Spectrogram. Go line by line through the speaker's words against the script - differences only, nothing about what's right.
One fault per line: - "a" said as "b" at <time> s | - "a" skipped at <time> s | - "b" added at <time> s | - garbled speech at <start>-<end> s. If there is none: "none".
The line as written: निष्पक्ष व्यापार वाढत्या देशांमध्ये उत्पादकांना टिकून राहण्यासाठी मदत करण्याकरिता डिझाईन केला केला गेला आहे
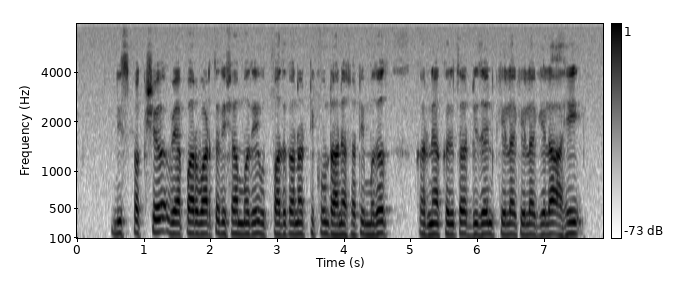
none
